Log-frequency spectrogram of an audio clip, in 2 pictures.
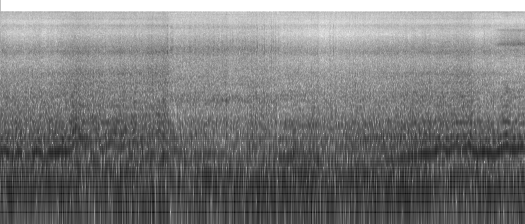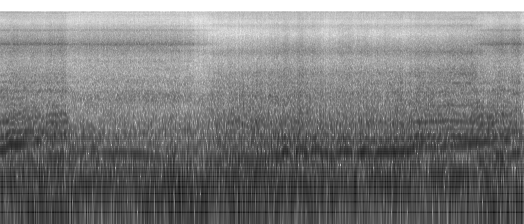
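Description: A race car engine roars loudly up close, rising and falling in pitch as the driver works the throttle.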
